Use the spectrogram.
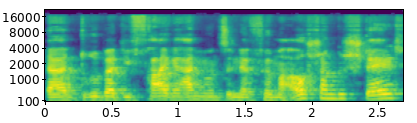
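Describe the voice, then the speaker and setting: Recorded very cleanly against a silent background, a man speaks at a fairly high pitch. His pitch variation is ordinary. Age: 20s. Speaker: bicycle mechanic apprentice and salesman. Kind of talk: casual interview. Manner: hesitant, many filler sounds.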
